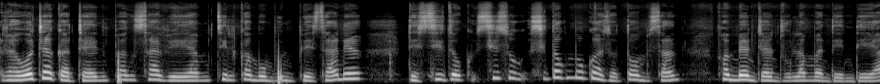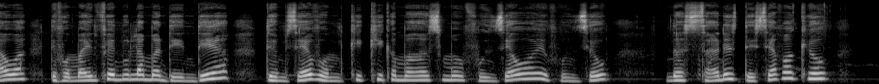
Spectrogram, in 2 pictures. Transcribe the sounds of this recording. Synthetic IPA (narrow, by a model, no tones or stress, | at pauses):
rauaʈ͡ʂəɡaɖ͡ʐajnipaŋisaveamint̪ilikambumbunib̥ezanad̪̥esit̪aku̥sisit̪akumokazat̪oamiz̥ani̥famjaɳɖ͡ʐaɳɖ͡ʐuləmand̪end̪eawad̪̥evomajnifenuləmand̪end̪ead̪̥eamiz̥ajavoamikikikʲəmaɦansumav̥unzewaevunzew | nasiz̥anazid̪esiafakʰew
